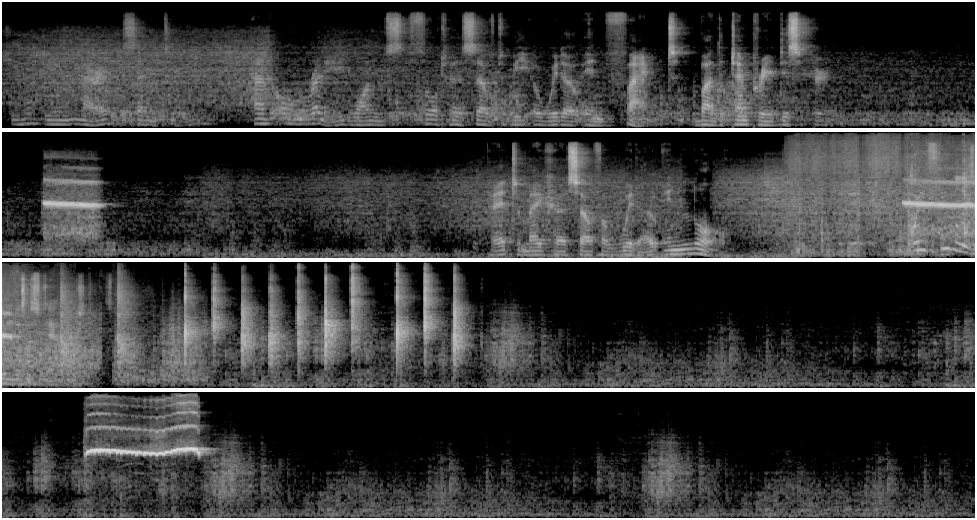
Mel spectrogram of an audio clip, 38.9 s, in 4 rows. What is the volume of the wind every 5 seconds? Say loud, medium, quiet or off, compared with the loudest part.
medium, medium, medium, loud, loud, medium, medium, medium.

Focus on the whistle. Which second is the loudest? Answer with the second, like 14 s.
30 s.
